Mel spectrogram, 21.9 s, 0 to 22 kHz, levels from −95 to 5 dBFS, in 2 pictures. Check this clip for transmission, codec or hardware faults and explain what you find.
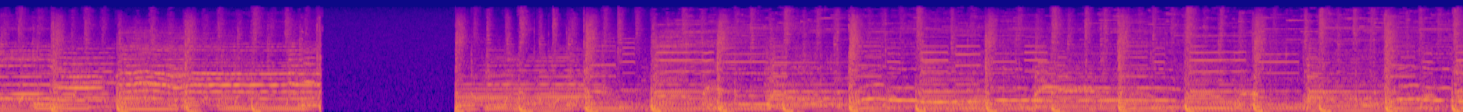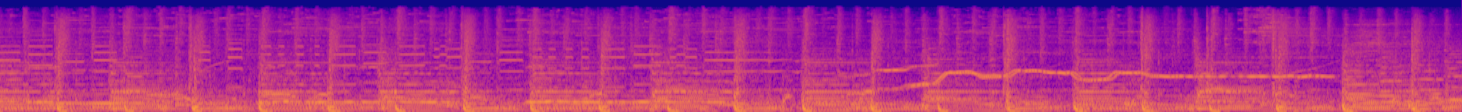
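There's one fault here, an audio dropout to a faint residue. From 2.41 to 3.43 s the sound cuts out abruptly for about a second, leaving only hiss roughly 35 dB down. The likely cause is a brief signal loss while the downstream path stayed live.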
